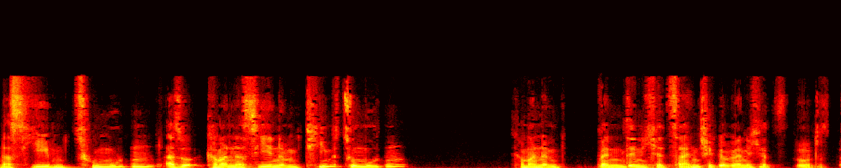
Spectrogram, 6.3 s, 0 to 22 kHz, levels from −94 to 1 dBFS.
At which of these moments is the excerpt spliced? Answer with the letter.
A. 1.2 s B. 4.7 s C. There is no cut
B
